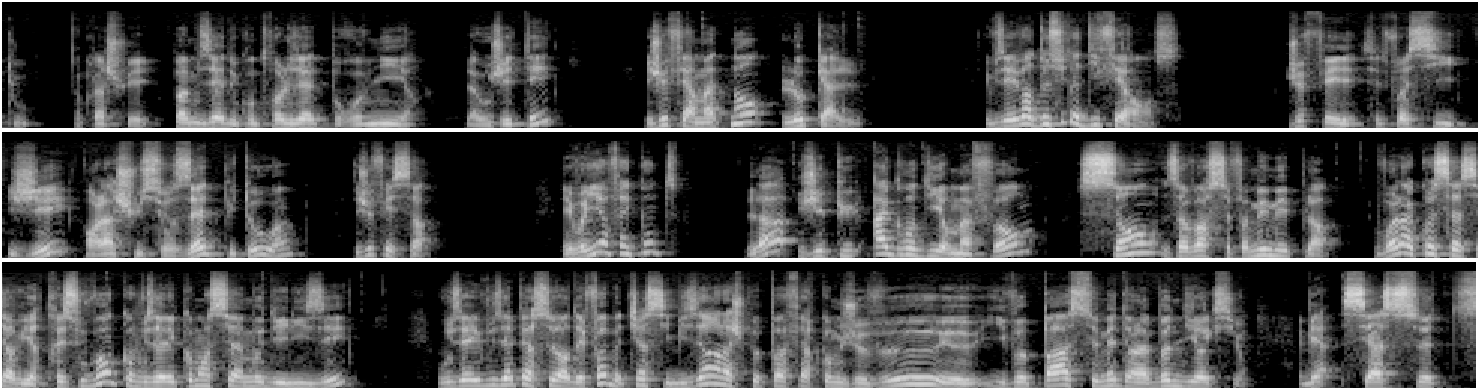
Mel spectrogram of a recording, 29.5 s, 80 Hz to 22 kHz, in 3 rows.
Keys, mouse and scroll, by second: 1.2 z, 4.6-6.6 drag, 6.6-13.0 middle drag, 9.7 g, 13.4 click, 13.9-16.0 middle drag, 16.6-29.5 middle drag, 20.8-21.4 scroll down 2.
